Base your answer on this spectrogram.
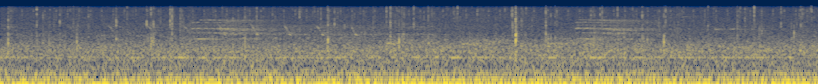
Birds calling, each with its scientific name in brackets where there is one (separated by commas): Northern Cardinal (Cardinalis cardinalis), Blue Jay (Cyanocitta cristata)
